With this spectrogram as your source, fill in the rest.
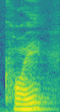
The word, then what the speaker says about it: QOI: Continuing yesterday's, I think they actually want to, I should have mentioned it yesterday, I forgot to mention, I think they want to pronounce it koi.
